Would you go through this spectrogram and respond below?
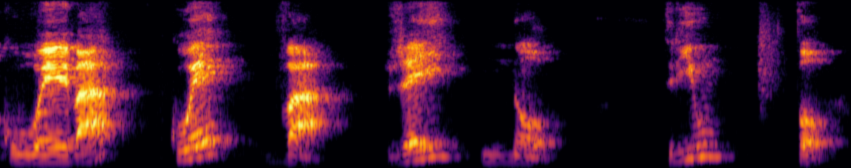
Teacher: O sea, son dos vocales en una sola sílaba. Por eso se las llama diptongos.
